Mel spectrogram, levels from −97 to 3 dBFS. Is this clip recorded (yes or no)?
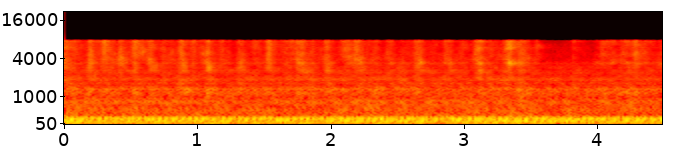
no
